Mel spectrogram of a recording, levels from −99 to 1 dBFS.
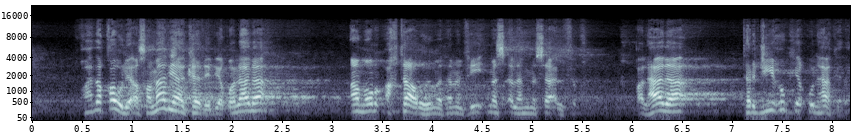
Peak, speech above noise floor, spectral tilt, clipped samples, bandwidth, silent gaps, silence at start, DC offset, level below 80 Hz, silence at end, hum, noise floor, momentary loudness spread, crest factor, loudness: -2 dBFS; 34 dB; -2 dB/octave; under 0.1%; 15 kHz; none; 0.5 s; under 0.1%; -66 dBFS; 0 s; none; -53 dBFS; 17 LU; 18 dB; -19 LUFS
